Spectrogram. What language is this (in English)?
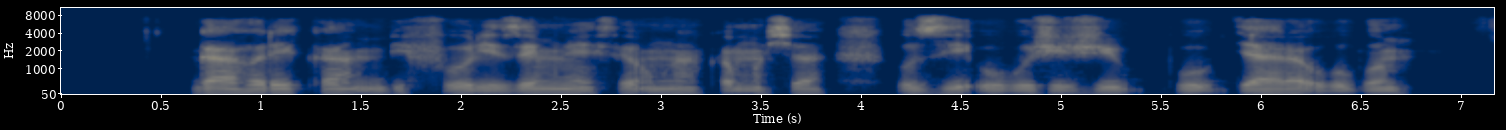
Kinyarwanda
